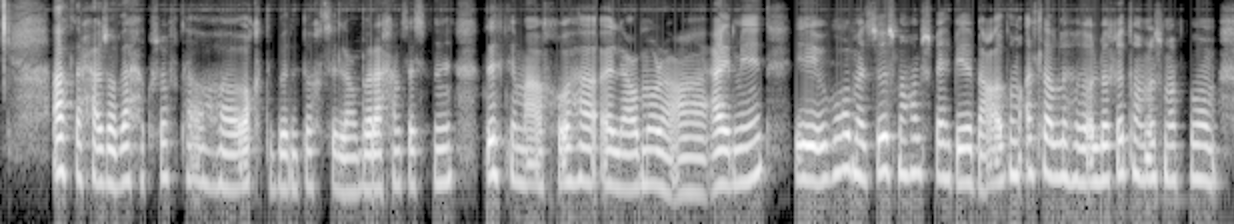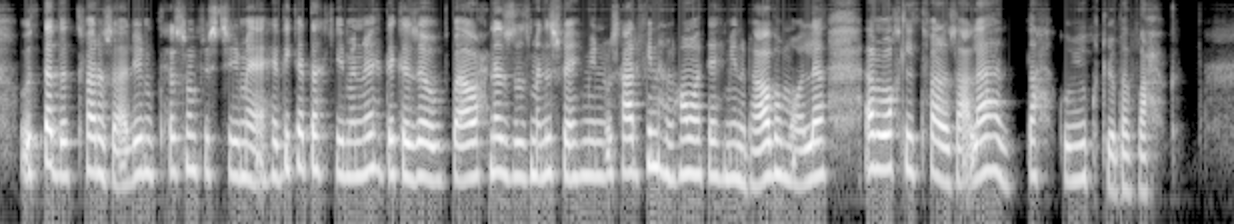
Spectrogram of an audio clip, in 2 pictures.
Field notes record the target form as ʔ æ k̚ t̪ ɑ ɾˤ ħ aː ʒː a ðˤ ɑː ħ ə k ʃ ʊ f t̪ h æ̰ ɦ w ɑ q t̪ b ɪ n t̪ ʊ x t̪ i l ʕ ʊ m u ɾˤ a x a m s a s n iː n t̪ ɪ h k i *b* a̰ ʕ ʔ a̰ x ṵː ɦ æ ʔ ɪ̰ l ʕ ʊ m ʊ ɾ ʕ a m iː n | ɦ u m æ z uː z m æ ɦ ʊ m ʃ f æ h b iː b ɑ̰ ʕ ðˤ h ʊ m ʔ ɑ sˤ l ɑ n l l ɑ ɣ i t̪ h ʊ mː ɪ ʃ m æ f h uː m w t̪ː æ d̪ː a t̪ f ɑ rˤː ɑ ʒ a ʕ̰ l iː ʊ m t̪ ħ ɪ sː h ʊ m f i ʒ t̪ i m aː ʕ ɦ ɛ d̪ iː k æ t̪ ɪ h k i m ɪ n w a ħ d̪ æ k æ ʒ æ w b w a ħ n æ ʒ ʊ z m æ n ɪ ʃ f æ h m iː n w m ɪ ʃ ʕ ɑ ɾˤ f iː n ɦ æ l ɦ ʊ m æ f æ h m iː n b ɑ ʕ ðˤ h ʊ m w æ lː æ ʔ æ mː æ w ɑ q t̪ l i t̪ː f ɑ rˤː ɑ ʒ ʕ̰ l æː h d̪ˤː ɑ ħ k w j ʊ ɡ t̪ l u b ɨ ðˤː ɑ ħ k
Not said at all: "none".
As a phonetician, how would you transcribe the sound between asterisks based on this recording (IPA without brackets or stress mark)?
m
